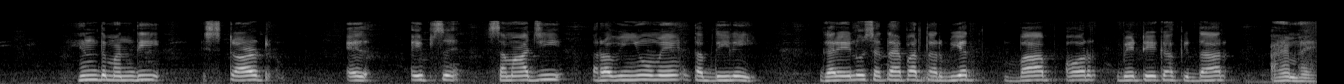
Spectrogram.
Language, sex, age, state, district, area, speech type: Urdu, male, 18-30, Uttar Pradesh, Balrampur, rural, spontaneous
